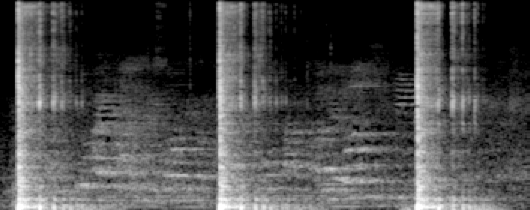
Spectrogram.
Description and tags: Sounds recorded at Colégio João Paulo II school, Braga, Portugal.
